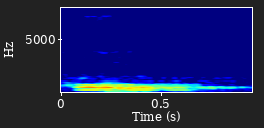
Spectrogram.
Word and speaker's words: Gogh: It was painted in 1889 and the person who has painted this painting is Vincent van Gogh. This is pronounced as Ho.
